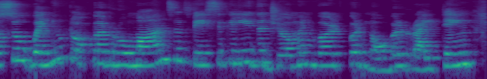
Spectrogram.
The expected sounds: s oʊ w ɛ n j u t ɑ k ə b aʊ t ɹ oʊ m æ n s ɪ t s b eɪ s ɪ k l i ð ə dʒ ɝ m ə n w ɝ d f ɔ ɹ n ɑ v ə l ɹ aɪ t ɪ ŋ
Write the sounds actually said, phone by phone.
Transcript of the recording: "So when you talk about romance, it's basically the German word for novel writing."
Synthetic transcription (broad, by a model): s oʊ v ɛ n j u t ɑ k ə b aʊ t ɹ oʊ m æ n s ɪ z b eɪ s ɪ k l i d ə dʒ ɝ m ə n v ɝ d f ɔ ɹ n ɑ b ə l ɹ aɪ t ɪ ŋ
